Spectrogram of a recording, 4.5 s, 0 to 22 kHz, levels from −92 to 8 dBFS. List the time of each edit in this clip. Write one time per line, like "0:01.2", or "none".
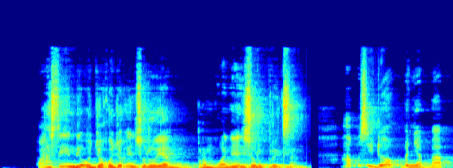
0:02.9

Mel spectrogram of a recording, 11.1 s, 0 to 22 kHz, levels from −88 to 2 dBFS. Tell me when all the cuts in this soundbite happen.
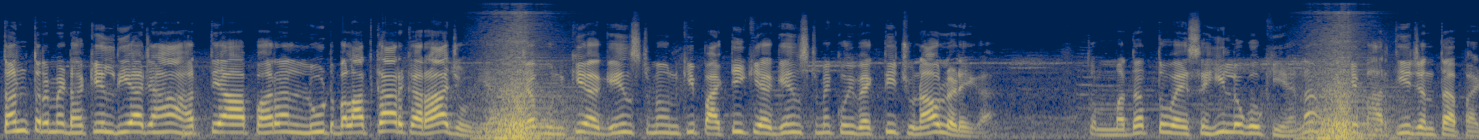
0:03.7
0:10.0

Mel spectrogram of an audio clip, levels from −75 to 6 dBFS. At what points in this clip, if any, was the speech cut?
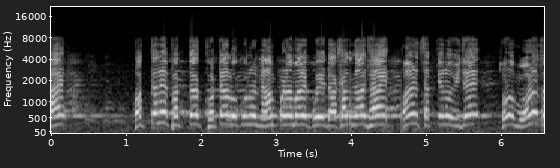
0:04.6

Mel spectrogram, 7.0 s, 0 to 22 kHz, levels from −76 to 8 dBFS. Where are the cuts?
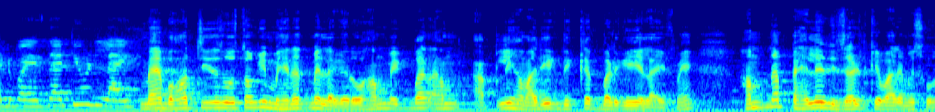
0:01.0

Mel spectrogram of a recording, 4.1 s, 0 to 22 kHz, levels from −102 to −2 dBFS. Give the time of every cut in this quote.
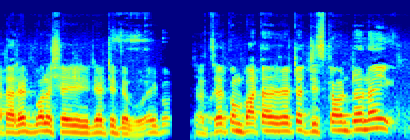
0:01.6

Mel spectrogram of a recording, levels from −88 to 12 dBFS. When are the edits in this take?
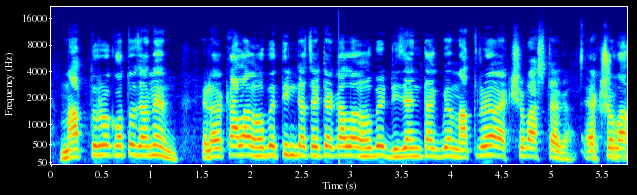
none

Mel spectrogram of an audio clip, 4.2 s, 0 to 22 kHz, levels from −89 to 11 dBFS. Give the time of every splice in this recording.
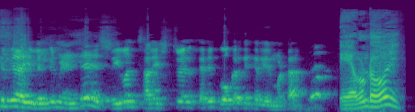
none

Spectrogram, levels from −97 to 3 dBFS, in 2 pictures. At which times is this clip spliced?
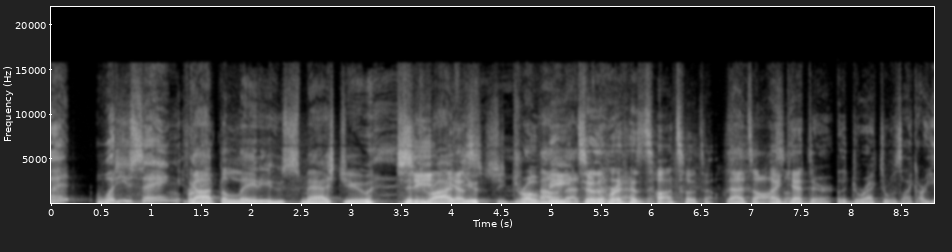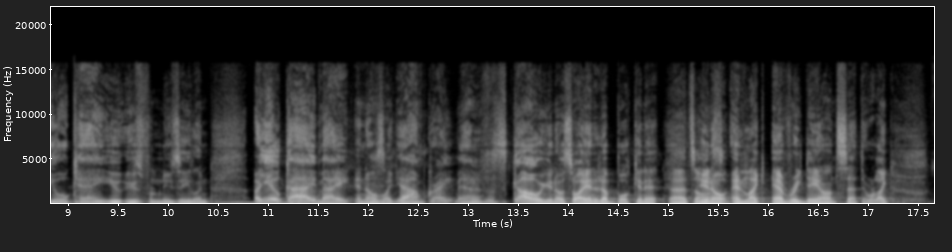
0:01.3
0:07.9

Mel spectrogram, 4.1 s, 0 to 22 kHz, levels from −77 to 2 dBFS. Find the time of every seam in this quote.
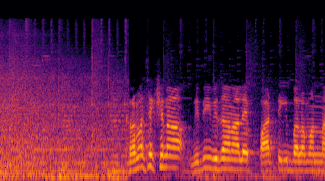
none

